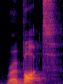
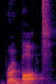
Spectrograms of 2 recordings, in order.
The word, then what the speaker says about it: robot: that next problem is stress in the wrong place like robot Bill Gates developed a new robot now what oh you mean a robot not a robot what about fantastic fantastic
